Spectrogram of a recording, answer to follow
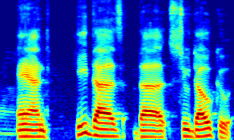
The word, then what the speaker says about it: sudoku: d o k u which in Japan cuz I know cuz I went there sudoku right he can never say it right to save his soul that sounds right that sounds right and every time he says it I always says or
